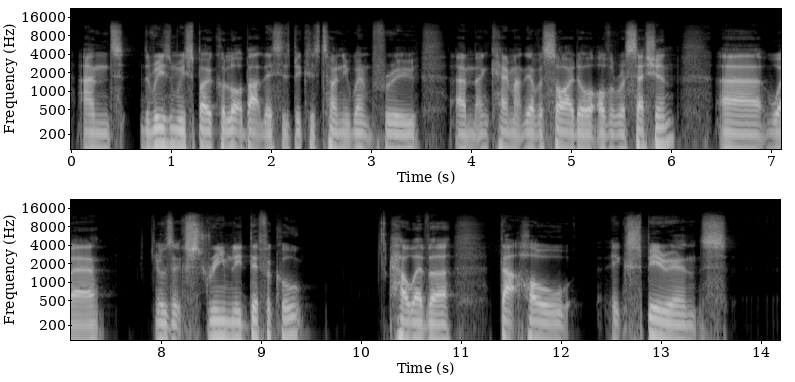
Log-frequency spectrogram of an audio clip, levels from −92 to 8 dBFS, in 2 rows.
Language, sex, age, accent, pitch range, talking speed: English, male, 20-39, British, 100-115 Hz, 145 wpm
